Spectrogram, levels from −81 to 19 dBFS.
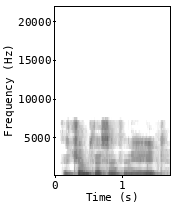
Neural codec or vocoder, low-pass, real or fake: vocoder, 44.1 kHz, 128 mel bands every 256 samples, BigVGAN v2; 7.2 kHz; fake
